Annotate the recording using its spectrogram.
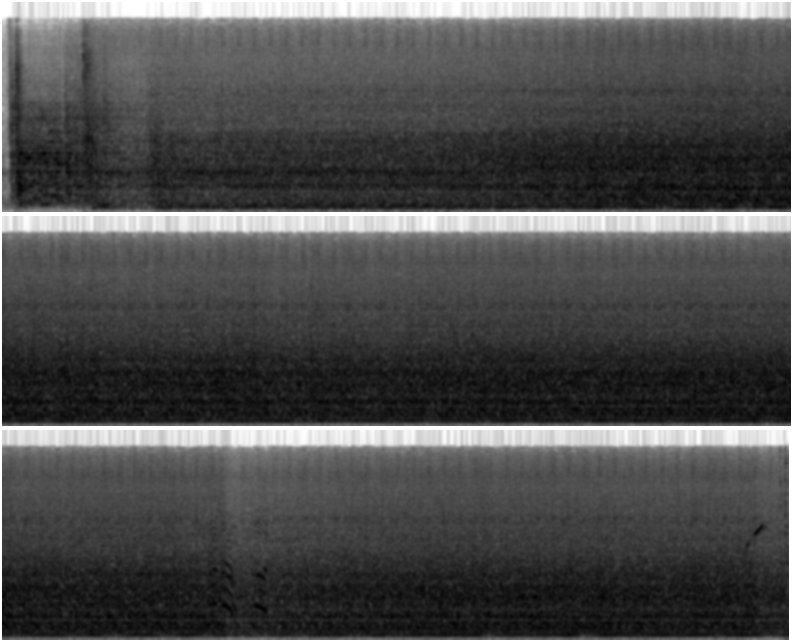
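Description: Large turbocharged inboard marine diesel engine starting up: it catches right away, runs unevenly for a second or two, then settles into a steady idle that builds over the first several seconds and holds.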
